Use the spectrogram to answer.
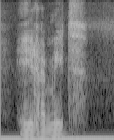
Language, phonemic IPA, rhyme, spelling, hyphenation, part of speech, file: Dutch, /ˌɦeː.rəˈmit/, -it, heremiet, he‧re‧miet, noun, Nl-heremiet.ogg
- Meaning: hermit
